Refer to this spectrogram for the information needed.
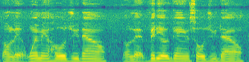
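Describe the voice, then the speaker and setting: A man's voice: medium pitch, level tone, moderate pace, dark tone. A man in his early thirties talking casually to camera, rambling and repeating himself, then giving an earnest motivational pep talk. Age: 30s. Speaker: homestead vlogger.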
